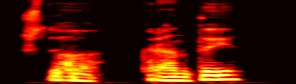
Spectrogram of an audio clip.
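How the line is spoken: Hoarse rasp. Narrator (Russian): прохрипел Йемон

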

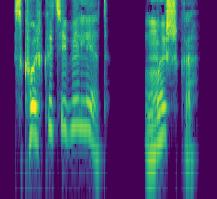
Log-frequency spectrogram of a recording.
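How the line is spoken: Cheerful question. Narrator (Russian): весело спросил он

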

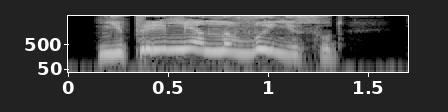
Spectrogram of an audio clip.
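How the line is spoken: Fervent exclamation. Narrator (Russian): горячо воскликнул Девре

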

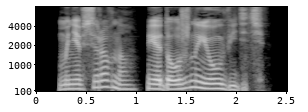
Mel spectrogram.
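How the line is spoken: Cold reply. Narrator (Russian): холодно отвечал Томас Биен

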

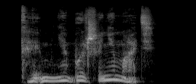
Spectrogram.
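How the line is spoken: Hoarse. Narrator (Russian): произношу хриплым голосом

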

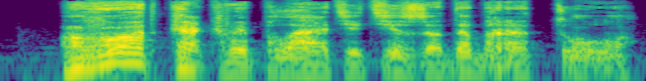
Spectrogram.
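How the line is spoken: Mumbling with long groan. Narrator (Russian): пробормотал Бачулаз, издавая протяжный стон

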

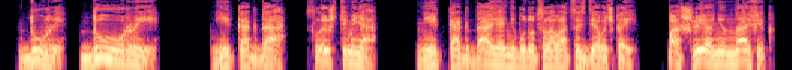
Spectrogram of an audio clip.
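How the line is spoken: Growling. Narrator (Russian): Зарычал я

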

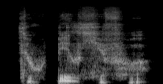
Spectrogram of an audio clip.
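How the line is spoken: Whispered. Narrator (Russian): прошептала

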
